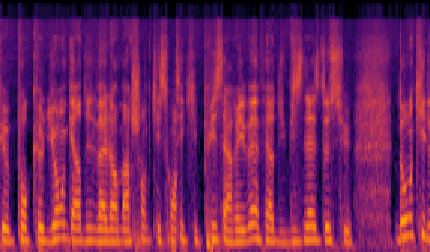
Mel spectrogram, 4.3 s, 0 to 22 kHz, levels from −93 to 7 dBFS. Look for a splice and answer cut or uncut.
cut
